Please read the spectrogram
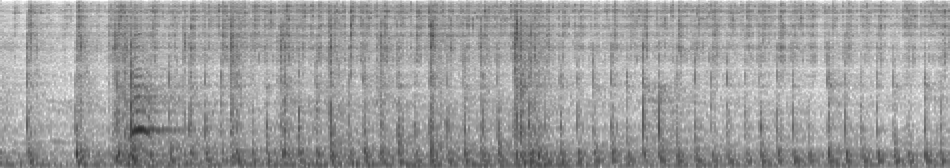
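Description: Rapid tap-dance footwork: a fast, even patter of shoe taps on the stage floor, with a louder hit about a second in and a few stronger accents later.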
